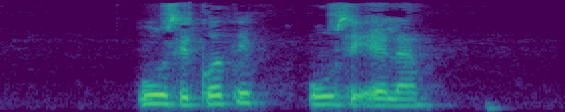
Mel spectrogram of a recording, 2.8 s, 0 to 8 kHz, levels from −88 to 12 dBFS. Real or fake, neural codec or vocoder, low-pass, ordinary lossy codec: real; none; 7.2 kHz; AAC, 32 kbps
